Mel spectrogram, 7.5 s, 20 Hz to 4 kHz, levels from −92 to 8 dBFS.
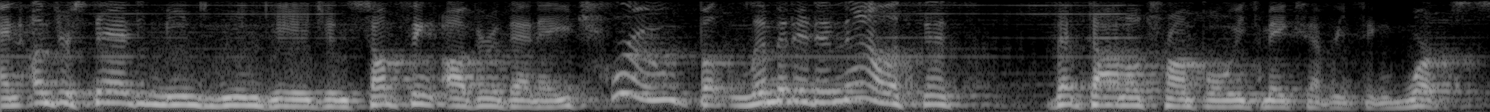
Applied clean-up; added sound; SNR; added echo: neural separator model SepFormer DNS4.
